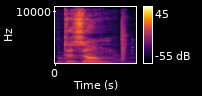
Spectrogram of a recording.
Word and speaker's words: DAZN: streaming partnership with a company called Daz in pronounced the zone right and the zone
